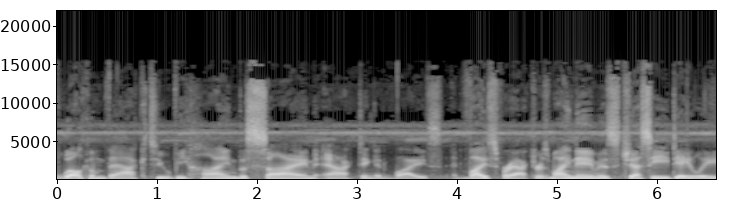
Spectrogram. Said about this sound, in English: and if you can hear in the background of this podcast episode, you may hear some um, nighttime critters, frogs, and that sort of thing. Uh, we have a real zoo of animals and wildlife here in the Caribbean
